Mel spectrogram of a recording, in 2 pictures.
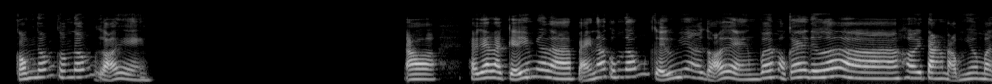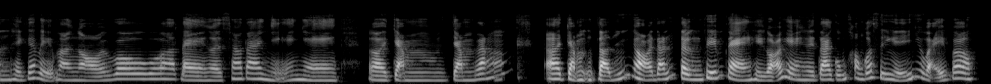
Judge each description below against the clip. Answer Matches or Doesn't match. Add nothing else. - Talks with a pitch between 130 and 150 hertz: Doesn't match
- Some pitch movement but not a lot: Doesn't match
